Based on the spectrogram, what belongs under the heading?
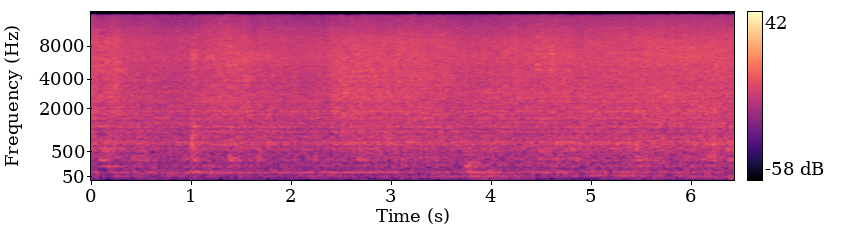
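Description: Cauliflower florets, still wet from a vinegar and salt-water soak, sizzling steadily in hot oil in a steel kadai on high heat. They are being stirred with a metal spatula, with a few faint scrapes against the pan.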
